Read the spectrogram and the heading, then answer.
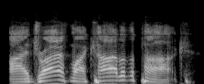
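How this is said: It is spoken in an Australian accent.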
